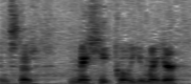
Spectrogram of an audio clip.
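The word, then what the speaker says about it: México: Um, in the word Mexico, you see an X, but that X is pronounced like the H in hat or ham. Okay, so Mexico.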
